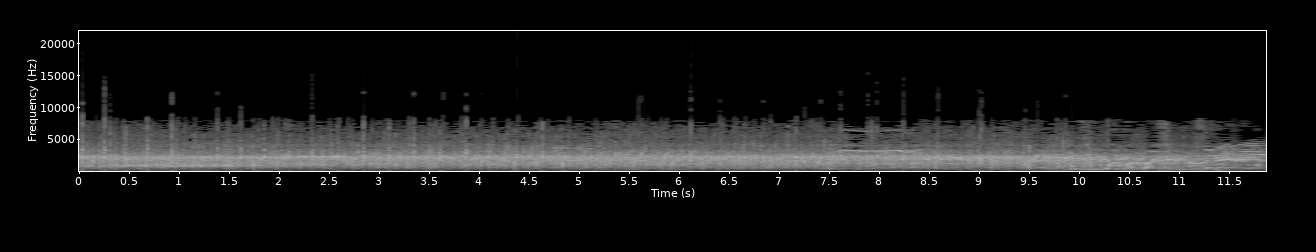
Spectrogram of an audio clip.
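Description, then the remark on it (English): Sustained, loud applause from an audience for the guests at the end of a Q&A fills the whole stretch, a dense wash of clapping holding steady throughout, with faint voices and cheers mixed in near the end. “Can we get a big hand of applause for our guests?”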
